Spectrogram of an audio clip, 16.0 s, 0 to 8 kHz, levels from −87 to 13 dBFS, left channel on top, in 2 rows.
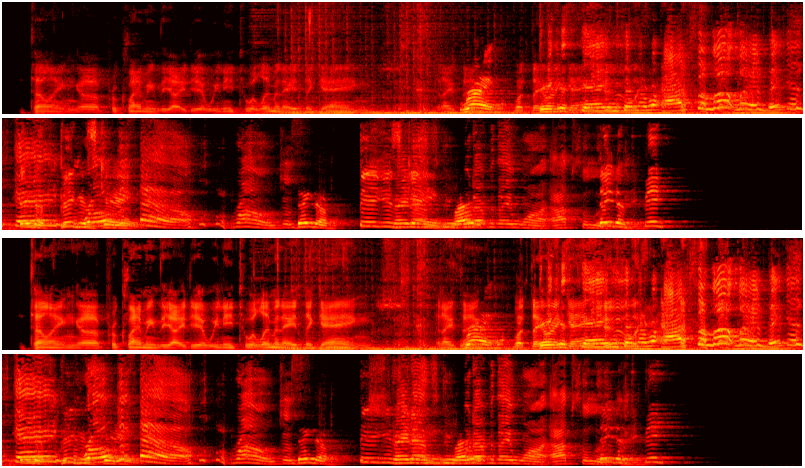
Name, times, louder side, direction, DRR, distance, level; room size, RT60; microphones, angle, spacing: voice 1, 0.3-4.0 4.3-4.8 5.1-6.7 7.0-7.5, right 6 dB, 70° right, 0.4 m, -33 dB
sound 1, 2.4-8.4, equal, 5° left, 0.9 m, -36 dB
voice 2, 3.9-4.3 5.4-11.0 11.7-14.1, right 2 dB, 20° right, 0.5 m, -28 dB
voice 3, 4.6-4.9 8.2-9.4 11.0-11.3 11.6-12.8 14.0-14.6, left 4 dB, 80° left, 0.7 m, -27 dB
11.5 x 5.5 x 8.6 m
head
